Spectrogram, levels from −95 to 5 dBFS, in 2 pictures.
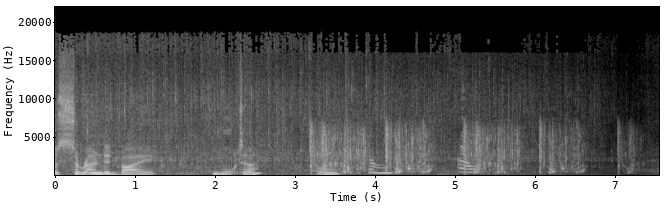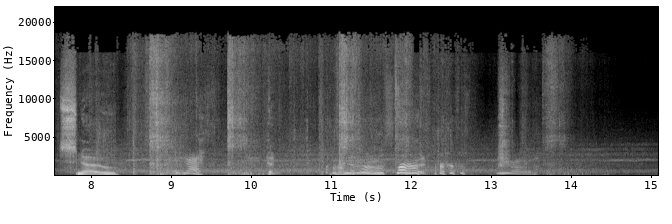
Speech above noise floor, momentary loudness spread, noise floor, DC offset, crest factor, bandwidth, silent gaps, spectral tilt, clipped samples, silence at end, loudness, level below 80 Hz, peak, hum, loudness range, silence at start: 28 dB; 19 LU; -52 dBFS; under 0.1%; 20 dB; 19 kHz; none; -3.5 dB/octave; under 0.1%; 0.8 s; -25 LUFS; -56 dBFS; -6 dBFS; none; 6 LU; 0 s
